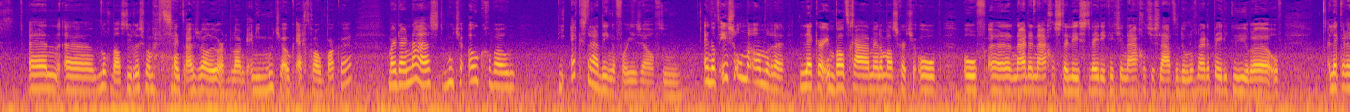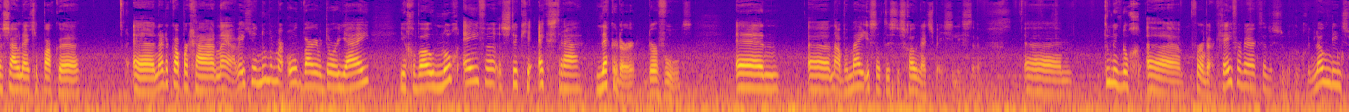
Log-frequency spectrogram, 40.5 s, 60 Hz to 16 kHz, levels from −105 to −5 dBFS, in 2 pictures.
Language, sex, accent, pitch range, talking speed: Dutch, female, Dutch, 160-215 Hz, 165 wpm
